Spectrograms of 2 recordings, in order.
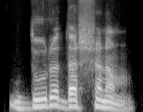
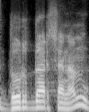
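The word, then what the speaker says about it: दूरदर्शनम्: Be very careful. Don't pronounce it as Durdarshanam. Durdarshanam means bad display, which sometimes it may be. But Duradarshanam, from Durat Darshayati iti Duradarshanam, that which shows from afar.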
